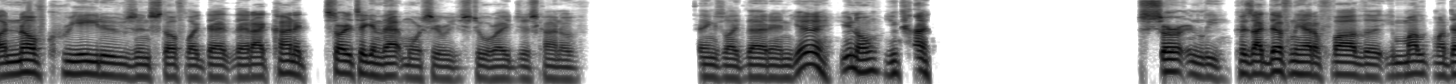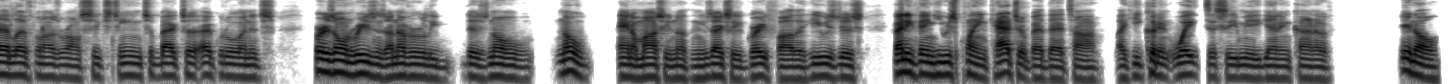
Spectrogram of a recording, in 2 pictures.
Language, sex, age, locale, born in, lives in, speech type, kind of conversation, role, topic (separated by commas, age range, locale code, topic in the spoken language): English, male, 30-34, en-US, United States, United States, conversation, podcast, guest, How have challenges in your life shaped who you are today?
